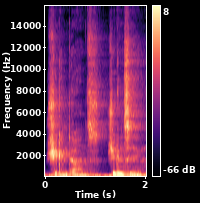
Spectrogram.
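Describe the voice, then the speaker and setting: A man's voice: fairly low pitch, lively intonation, slow, a bit bright. A man playing a proud, methodical robot inventor in a video game, presenting in short, clipped statements. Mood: coolly proud. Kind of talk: scripted video game voice acting. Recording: distant, echoey hall reverb.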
